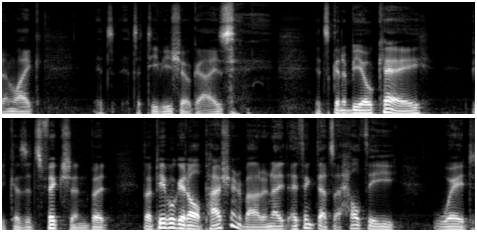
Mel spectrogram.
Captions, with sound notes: I'm like, it's a TV show, guys. (chuckling) It's gonna be okay, because it's fiction. But people get all passionate about it, and I think that's a healthy way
